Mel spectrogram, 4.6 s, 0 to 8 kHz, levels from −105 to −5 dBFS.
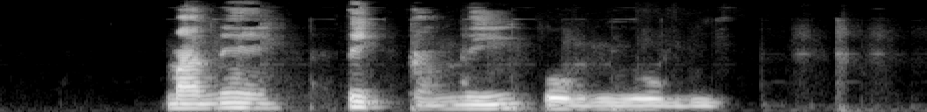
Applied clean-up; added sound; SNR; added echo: neural mask model DeepFilterNet 3.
